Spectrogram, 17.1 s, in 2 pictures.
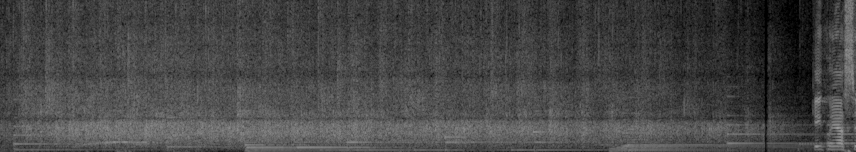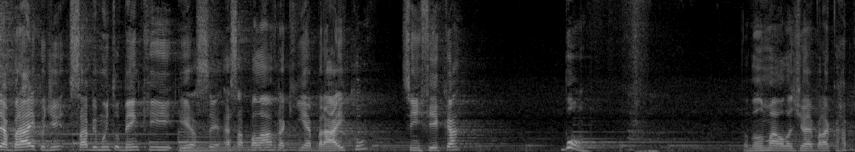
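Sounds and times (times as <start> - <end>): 
big round of applause: 0.0 - 8.1
speech: 8.2 - 13.3, 14.2 - 15.0, 16.0 - 17.1.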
